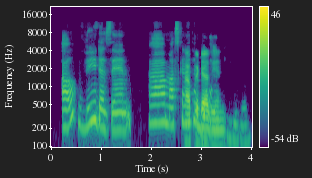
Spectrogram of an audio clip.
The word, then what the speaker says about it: Auf Wiedersehen: এখন আবার দেখা হবে অফিসিয়ালি যদি আমরা বলি, হ্যাঁ অফিসিয়াল মানে কলিগদের সাথে কথাবার্তা বললে আউফ ভিডাজেন, শব্দটা একটু বড়। এখন Auf Wiedersehen. আউফ ভিডাজেন, মাঝখানে Auf থাকবে, Wiedersehen.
